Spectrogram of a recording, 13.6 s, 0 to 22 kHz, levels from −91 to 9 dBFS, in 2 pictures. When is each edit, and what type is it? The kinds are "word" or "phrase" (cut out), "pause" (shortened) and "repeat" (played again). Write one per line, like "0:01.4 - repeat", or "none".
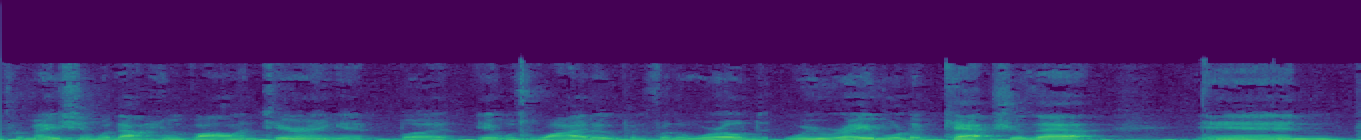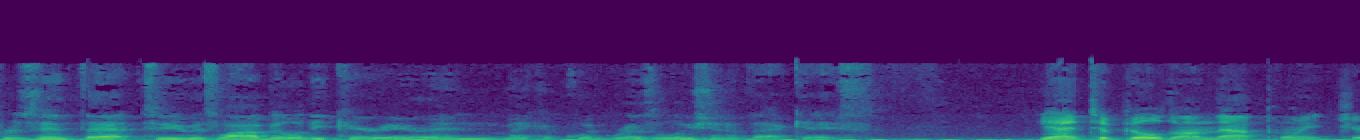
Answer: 0:03.8 - word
